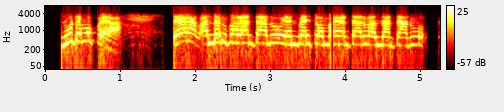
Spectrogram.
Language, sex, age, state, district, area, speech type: Telugu, female, 60+, Telangana, Jagtial, rural, conversation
